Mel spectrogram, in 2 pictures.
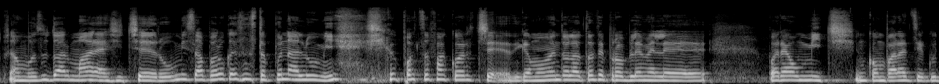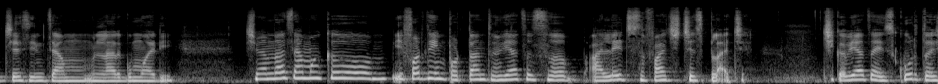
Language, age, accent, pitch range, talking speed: Romanian, 20-39, native, 180-230 Hz, 180 wpm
